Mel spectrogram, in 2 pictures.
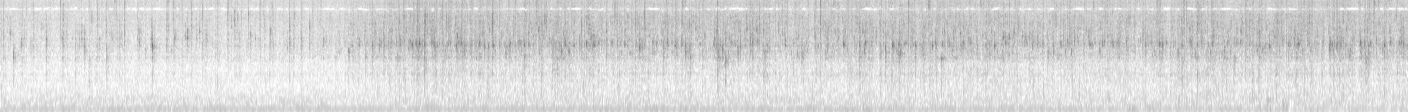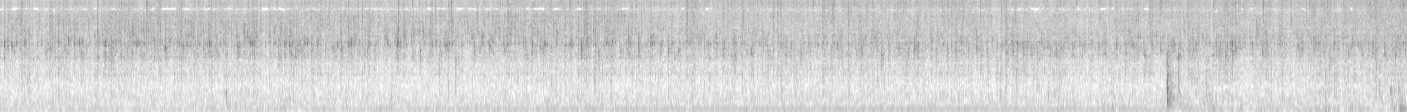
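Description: Battered asparagus spears frying in shallow oil in a skillet: a steady sizzle with fine crackling that grows louder about four seconds in.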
